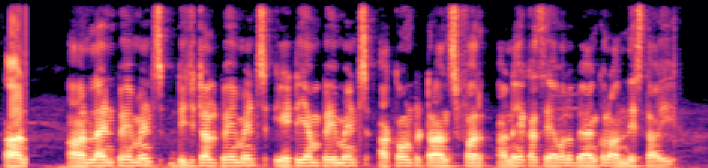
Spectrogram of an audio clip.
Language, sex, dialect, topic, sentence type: Telugu, male, Utterandhra, banking, statement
